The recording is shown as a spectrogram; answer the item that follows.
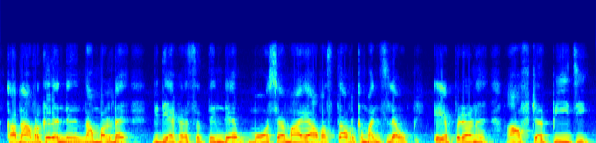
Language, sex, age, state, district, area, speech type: Malayalam, female, 60+, Kerala, Thiruvananthapuram, rural, spontaneous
